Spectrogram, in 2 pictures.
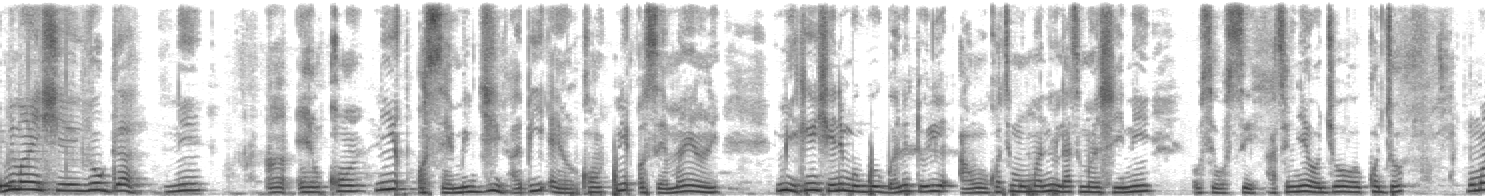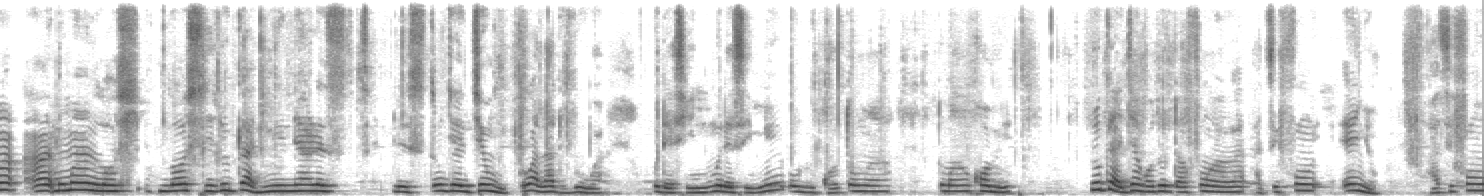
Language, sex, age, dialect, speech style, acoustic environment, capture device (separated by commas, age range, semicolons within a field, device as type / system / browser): Yoruba, male, 18-24, Nigeria - Lagos Yoruba, focused, silence; nature, desktop / Linux / Chrome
